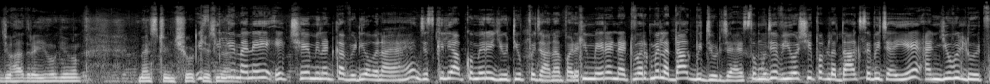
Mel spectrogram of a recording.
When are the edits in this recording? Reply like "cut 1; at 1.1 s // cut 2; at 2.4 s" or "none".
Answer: cut 1; at 5.8 s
